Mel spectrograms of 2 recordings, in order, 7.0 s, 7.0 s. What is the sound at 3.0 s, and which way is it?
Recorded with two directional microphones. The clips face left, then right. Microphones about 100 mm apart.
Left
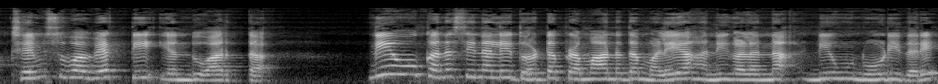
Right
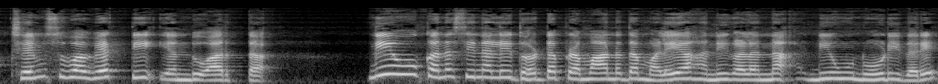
Speech, 55° right (ahead or behind).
